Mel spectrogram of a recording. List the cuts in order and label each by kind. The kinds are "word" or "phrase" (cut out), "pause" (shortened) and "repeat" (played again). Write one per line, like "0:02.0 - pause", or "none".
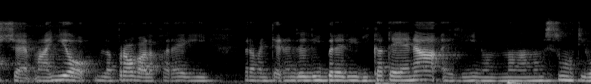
none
